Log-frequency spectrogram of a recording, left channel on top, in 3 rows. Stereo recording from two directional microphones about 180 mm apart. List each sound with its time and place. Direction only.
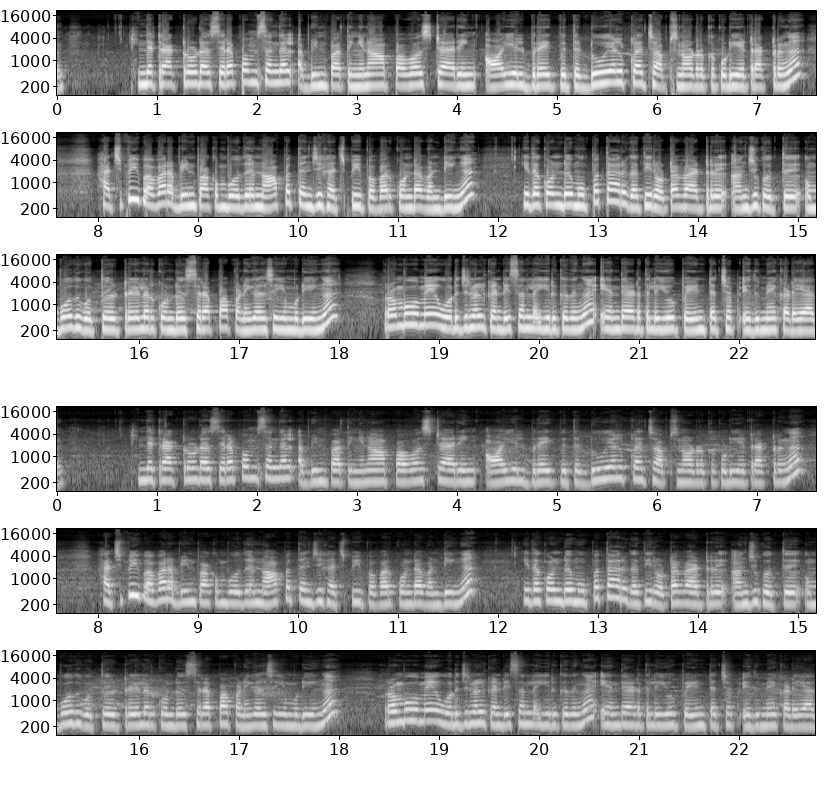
0.8 s speech: 45° left (ahead or behind)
